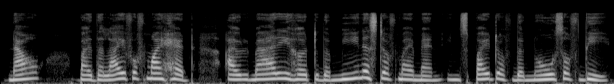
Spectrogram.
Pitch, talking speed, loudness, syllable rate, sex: 225 Hz, 235 wpm, -20 LUFS, 5.0 syllables/s, female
